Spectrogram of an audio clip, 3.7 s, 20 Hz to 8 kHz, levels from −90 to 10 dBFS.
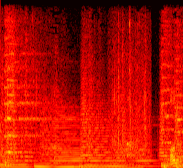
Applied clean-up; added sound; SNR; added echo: none; none; none; none.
